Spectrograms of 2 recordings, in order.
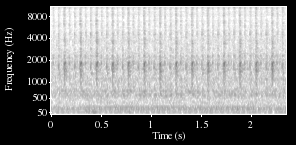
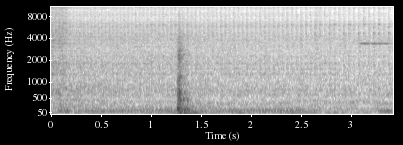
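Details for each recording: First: Maruti Suzuki S-Presso at idle with a sharp, regular ticking about six or seven a second from one spot in the engine bay; owner suspects a loose clip, with slight belt noise too; not confirmed. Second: Maruti Suzuki S-Presso, after refitting the air filter housing and clips: low, even idle hum after one brief clack at start-up, no ticking or hissing; the earlier noise, caused by poor airflow into the air filter, is gone; normal idle.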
